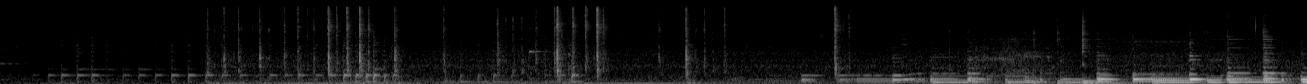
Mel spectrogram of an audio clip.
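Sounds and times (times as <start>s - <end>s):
music: 0.0s - 2.1s, 7.8s - 13.0s
keyboard key clicks: 2.1s - 7.4s, 8.4s - 8.6s.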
